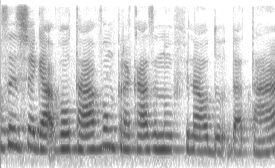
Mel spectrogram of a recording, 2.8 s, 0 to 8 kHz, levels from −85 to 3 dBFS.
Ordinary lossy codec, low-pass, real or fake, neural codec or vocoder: none; 7.2 kHz; real; none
